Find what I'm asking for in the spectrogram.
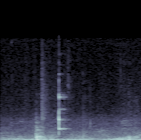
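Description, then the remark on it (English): Two quick glassy clinks, the second ringing briefly with a bright tone, over a low steady background hum and faint murmur, as beer glasses are handled and filled by a man pouring beer while answering questions in practice for the Master Cicerone exam. “He's pouring beer and he's trying to talk and he's answering a tough question.”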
